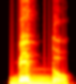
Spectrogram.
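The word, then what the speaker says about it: ベッド: তাহলে এমনি এখন শব্দটা আমরা পড়বো বেদো, বেদো। কিন্তু এর মাঝখানে যদি একটা ছোট সু বসিয়ে দেওয়া হয় তাহলেই এই যে দোটা, এর দটা ডবল হয়ে যাবে, মানে ডিটা ডাবল হয়ে যাবে। তাহলে এখন আমরা এই ওয়ার্ডটাকে পড়বো বেদ্য, বেদ্য, অর্থাৎ বেড।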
